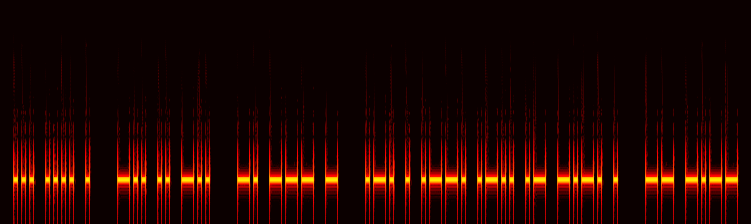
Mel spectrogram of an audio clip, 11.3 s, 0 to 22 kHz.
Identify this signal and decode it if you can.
Morse code, heard as a keyed tone, about 20 wpm, 700 Hz. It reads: SHE DID NOT REPLACE MY
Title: Sentences from Top 1400 Words 20wpm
